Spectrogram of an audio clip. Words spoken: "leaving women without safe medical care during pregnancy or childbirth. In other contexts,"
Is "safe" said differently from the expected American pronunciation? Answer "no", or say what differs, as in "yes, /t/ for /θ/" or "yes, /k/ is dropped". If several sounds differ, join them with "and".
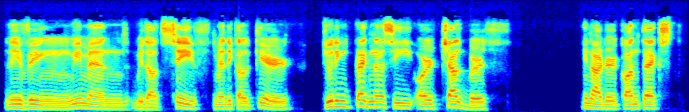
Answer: no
